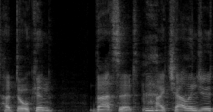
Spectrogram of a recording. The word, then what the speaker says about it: Hadouken: have no honor I hate you can it's pronounced Hadouken that's it I challenge you to the most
